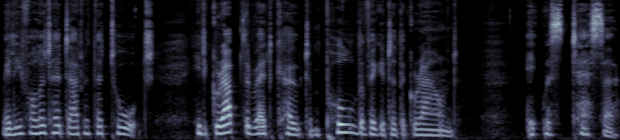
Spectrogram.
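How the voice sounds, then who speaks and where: A woman's voice: on the low side, normal speed, a little mellow, slightly rough, no echo. A woman narrating a children's storybook as its author and reader.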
